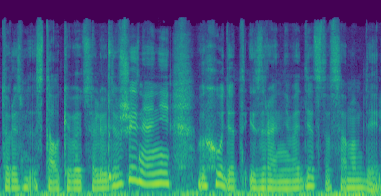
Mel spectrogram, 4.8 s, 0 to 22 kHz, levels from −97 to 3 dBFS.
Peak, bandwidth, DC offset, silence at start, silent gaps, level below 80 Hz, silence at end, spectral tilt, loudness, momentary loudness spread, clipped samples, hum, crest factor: -8 dBFS; 16 kHz; under 0.1%; 0 s; none; -30 dBFS; 0 s; -5.5 dB/octave; -19 LUFS; 5 LU; under 0.1%; none; 10 dB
